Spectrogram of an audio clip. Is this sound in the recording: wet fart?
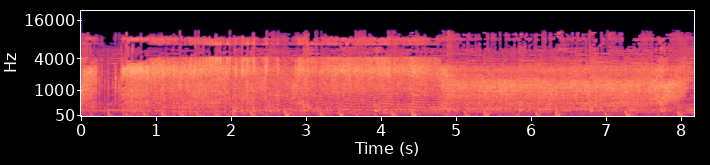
yes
